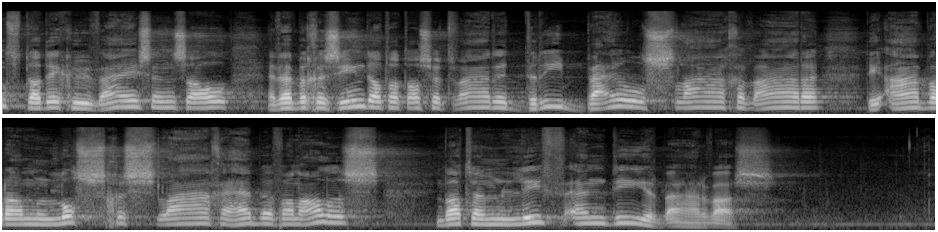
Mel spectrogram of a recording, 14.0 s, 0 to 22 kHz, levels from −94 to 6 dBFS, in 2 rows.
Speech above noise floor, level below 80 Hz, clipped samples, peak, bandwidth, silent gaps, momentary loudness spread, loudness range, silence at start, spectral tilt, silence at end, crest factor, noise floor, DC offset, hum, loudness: 34 dB; -70 dBFS; under 0.1%; -2 dBFS; 16.5 kHz; none; 8 LU; 3 LU; 0 s; -4.5 dB/octave; 1.25 s; 20 dB; -57 dBFS; under 0.1%; none; -23 LUFS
